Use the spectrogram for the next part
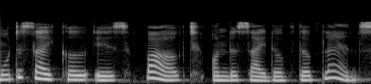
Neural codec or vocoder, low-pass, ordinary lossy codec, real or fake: none; 7.2 kHz; none; real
